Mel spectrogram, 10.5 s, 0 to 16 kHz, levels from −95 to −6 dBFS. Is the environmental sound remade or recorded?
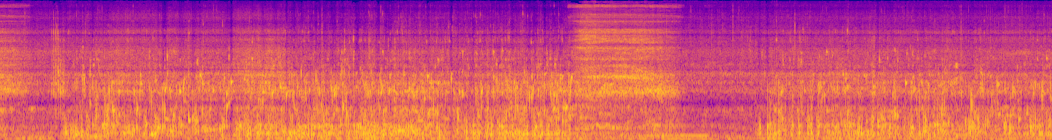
recorded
